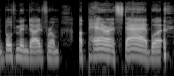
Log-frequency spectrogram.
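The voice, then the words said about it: Attempted Boston accent. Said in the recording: “you got to do a Boston accent ... That's not very Boston. ... That was like JFK, but that's close.”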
